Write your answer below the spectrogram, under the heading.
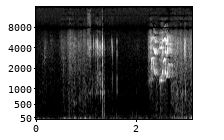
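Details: Kept cockatiel in Maine, greeted by its owner indoors, gives one grating, buzzy squawk lasting about half a second near the end, preceded by flapping wings and pattering thumps.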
